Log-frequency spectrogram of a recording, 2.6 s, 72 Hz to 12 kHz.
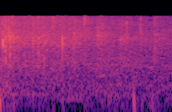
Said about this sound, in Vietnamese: Rồi, cho một tràng pháo tay, cảm ơn bạn áo hồng tổ 6.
